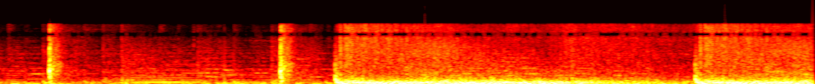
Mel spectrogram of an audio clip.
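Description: Leading tank firing its main gun during an attack with infantry: two heavy booms under a steady rumble, then a louder sustained roar with another blast near the end.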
